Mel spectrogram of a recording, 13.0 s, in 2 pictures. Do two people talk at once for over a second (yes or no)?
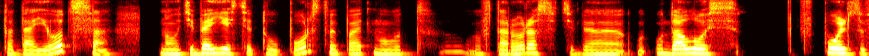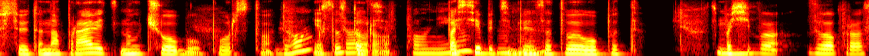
yes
